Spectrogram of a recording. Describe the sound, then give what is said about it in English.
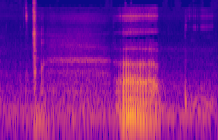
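A voice imitates an electric bus, a short buzzy, whining hum lasting under half a second, framed by a couple of soft mouth clicks, moderately loud. “I think it sounds like a TV turning on when the e-bus is running next to you.”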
